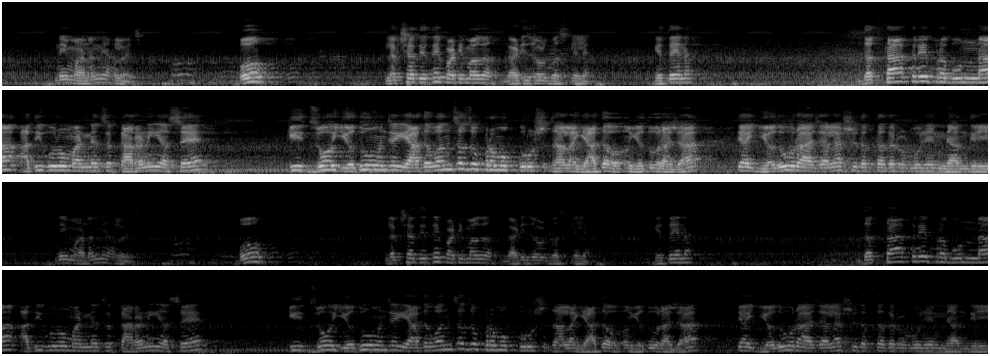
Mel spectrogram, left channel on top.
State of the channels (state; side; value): quieter; right; 16.1 dB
